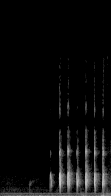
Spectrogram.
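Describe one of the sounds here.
A parrot chirps in quick, rapid bursts.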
